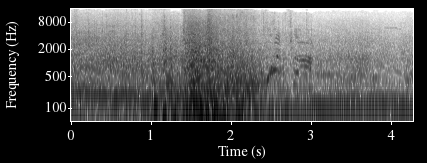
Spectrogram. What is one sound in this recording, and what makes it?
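Tyres skid on snow as a car slides sideways.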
